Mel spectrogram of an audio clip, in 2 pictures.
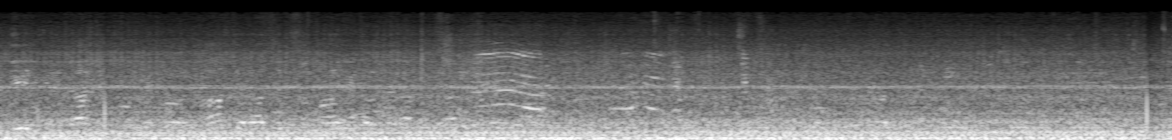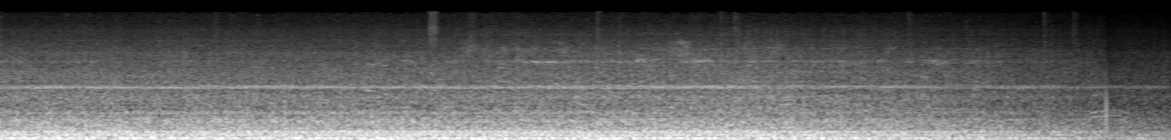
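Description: A bus engine drones steadily inside the cabin while driving.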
